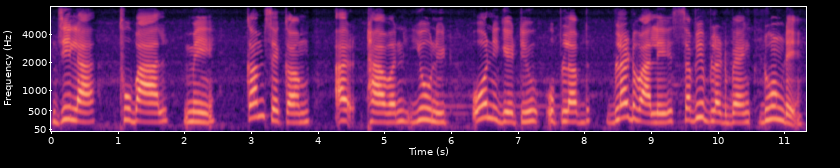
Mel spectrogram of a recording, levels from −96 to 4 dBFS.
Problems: constant background noise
